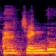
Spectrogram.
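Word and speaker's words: Chengdu: Right now वी आर इन शेंगटू city in China. और चंगदू को आप अलग-अलग तरीके से ही प्रोनाउंस कर सकते हो। I like to call it चंगदू।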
